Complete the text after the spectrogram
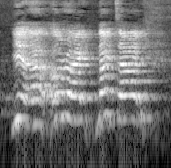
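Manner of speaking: awkward, high, loud, forced cheerful delivery.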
